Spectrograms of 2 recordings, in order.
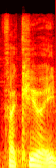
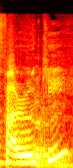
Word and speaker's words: Farooqi: It's so it's Farooqi. Farooqi. Yeah. Thanks. We really fui. Do you have any other questions? It's Farukqi. Sorry. It's Farooqi. She's corrected you twice. Farooqi isn't that hard to pronounce.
